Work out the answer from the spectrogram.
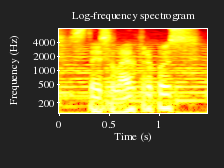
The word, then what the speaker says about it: Stasalanthropus: I believe it's supposed to pronounce Stasalanthropus, but you don't have to struggle with it.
